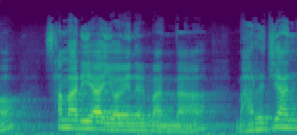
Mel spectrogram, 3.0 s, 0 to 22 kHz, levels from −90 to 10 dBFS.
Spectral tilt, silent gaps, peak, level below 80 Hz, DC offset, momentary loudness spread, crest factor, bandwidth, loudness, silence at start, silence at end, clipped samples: -5 dB/octave; none; -2 dBFS; -46 dBFS; under 0.1%; 15 LU; 18 dB; 13.5 kHz; -19 LUFS; 0 s; 0 s; under 0.1%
